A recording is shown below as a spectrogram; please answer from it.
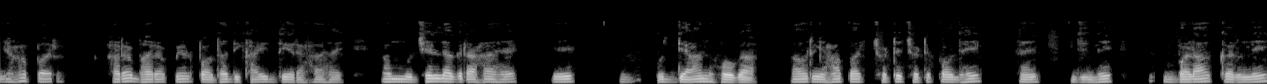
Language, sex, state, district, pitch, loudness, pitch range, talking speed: Hindi, male, Chhattisgarh, Balrampur, 120 Hz, -20 LUFS, 115-130 Hz, 125 wpm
